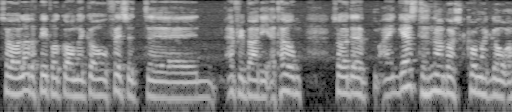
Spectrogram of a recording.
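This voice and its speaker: At a moderate pace, a man speaks with a Dutch accent, a medium pitch and fairly even intonation. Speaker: homesteading vlogger. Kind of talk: casual livestream chat. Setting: livestream. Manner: soft-spoken; halting. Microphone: laptop microphone, low volume.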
